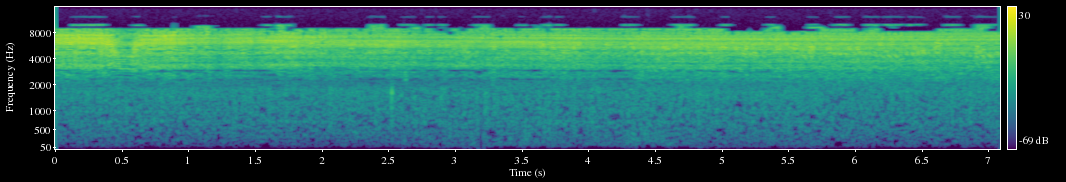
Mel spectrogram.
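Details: Dog-day cicada song: a dense, steady, high buzzing drone that holds for the whole stretch, loudest at the start and then easing slightly, with no other clear sounds.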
